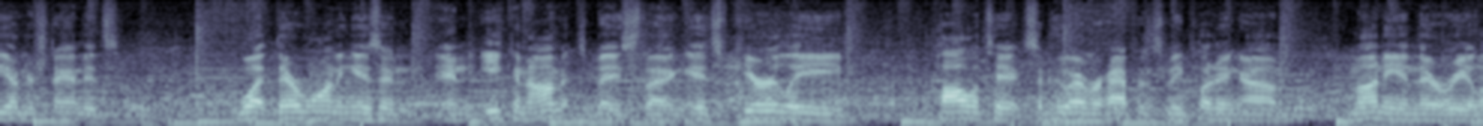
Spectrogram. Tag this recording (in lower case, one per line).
speech
music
